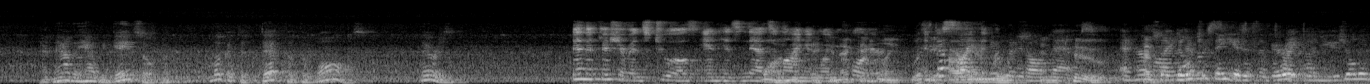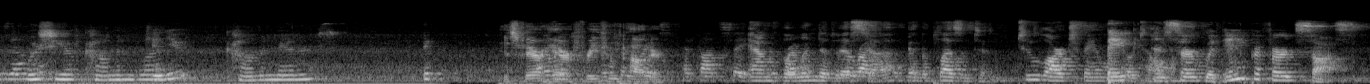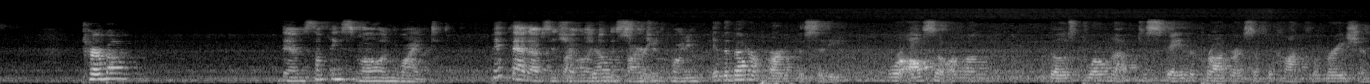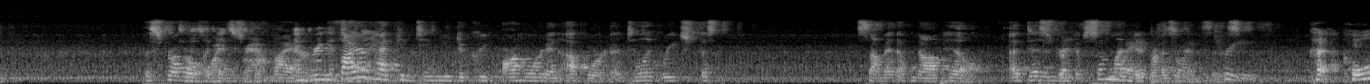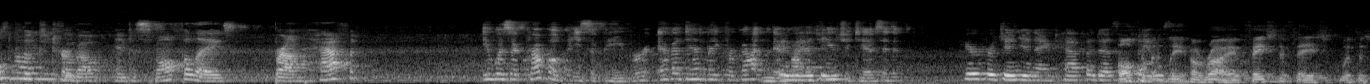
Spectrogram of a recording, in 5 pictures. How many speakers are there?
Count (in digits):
10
